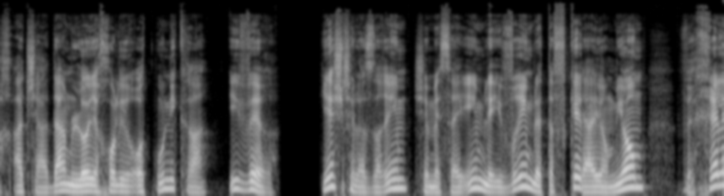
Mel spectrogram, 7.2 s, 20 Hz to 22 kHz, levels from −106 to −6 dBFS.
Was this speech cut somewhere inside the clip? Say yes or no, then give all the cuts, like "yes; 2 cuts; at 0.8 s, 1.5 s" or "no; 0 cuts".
yes; 4 cuts; at 1.5 s, 3.4 s, 4.1 s, 5.8 s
